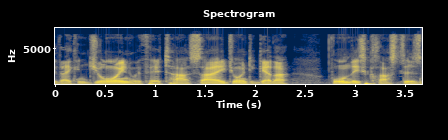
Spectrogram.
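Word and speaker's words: tarsi: That says tarsus, but it's pronounced tarsay.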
